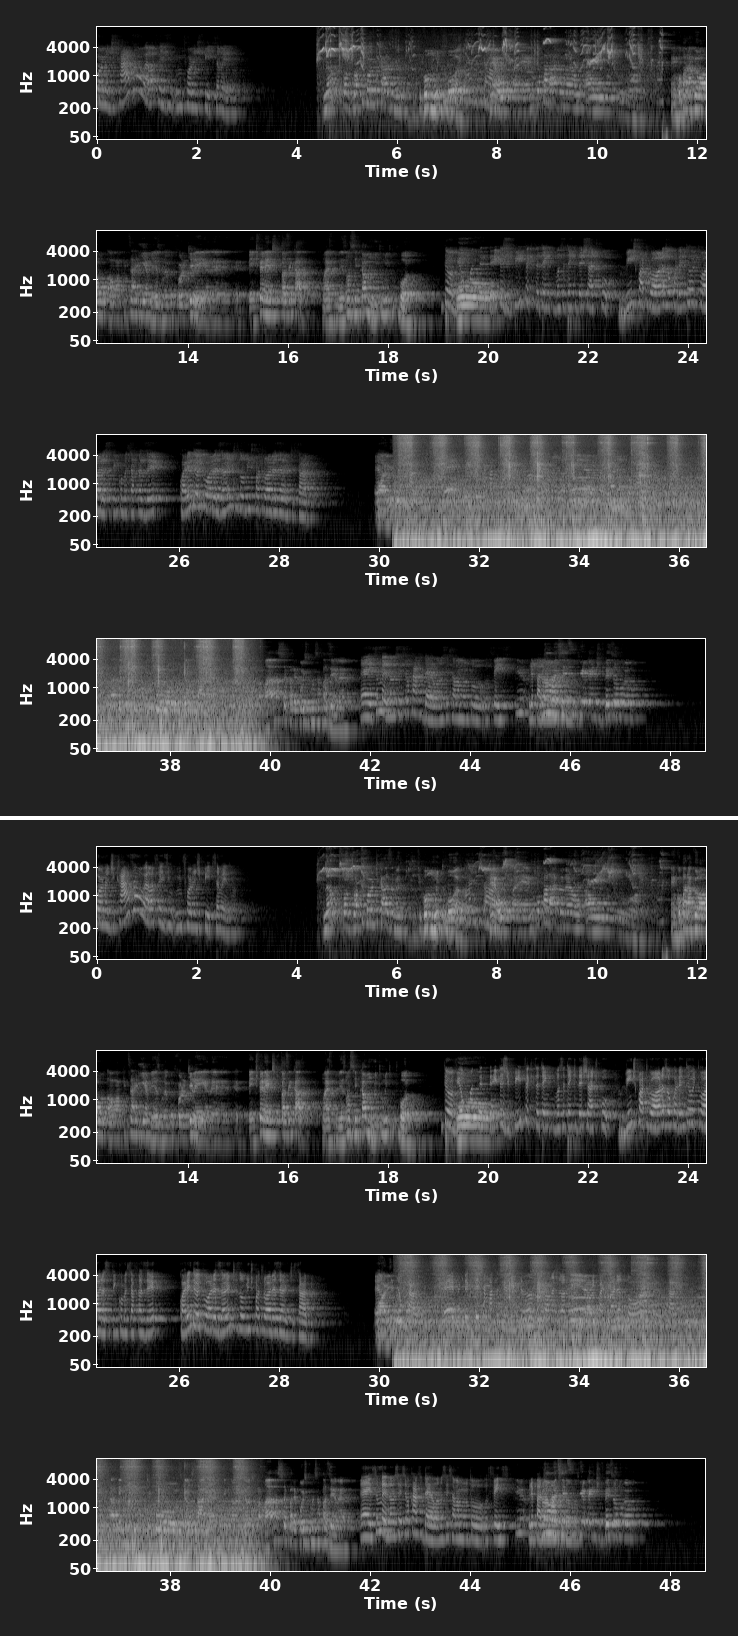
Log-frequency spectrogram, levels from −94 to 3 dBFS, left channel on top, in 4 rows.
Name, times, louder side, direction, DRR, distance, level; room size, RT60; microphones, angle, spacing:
voice 1, 0.0-2.8 7.4-8.0 19.1-22.4 22.7-25.5 26.0-28.7 29.9-30.8 31.3-36.1 41.8-44.7 45.2-46.2, right 5 dB, 55° right, 5 dB, 0.6 m, -43 dB
Bird, 4.4-6.4 6.8-11.3, left 9 dB, 45° left, 0.4 m, -39 dB
voice 2, 4.5-7.3 7.8-10.8 11.5-16.3 16.7-18.4 19.4-20.1 22.6-22.8 29.9-30.9 33.8-34.9 36.8-41.5 44.9-47.3, right 2 dB, 35° right, 0 dB, 1.3 m, -42 dB
sound 1, 30.3-39.8, left 2 dB, 75° left, 0.9 m, -32 dB
12.5 x 11.0 x 2.6 m, 1.2 s
head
